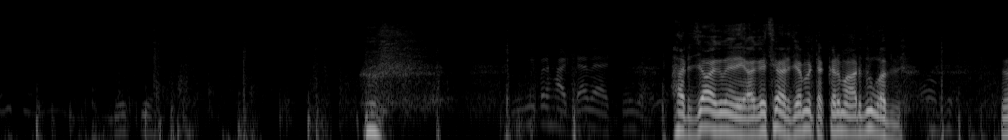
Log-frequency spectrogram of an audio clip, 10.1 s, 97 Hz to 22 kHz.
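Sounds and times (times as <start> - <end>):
man sighing and breathing heavily: 3.4 - 5.2.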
